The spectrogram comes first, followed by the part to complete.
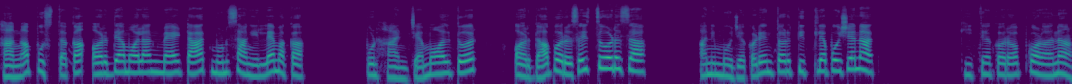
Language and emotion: Goan Konkani, sad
